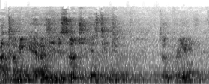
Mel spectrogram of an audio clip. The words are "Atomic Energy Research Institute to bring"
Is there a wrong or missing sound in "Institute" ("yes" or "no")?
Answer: yes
